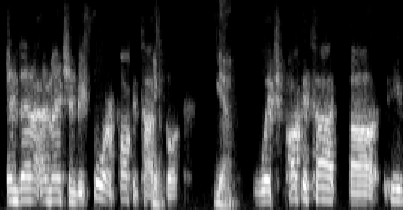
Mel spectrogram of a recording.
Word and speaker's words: Pauketat: I've heard people correct me and say Pocketal, but I've heard him call himself Pocketat, so I'm going to go with what he calls himself.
